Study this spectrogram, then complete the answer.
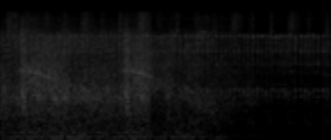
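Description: Bubbles fizz and burst loudly.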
